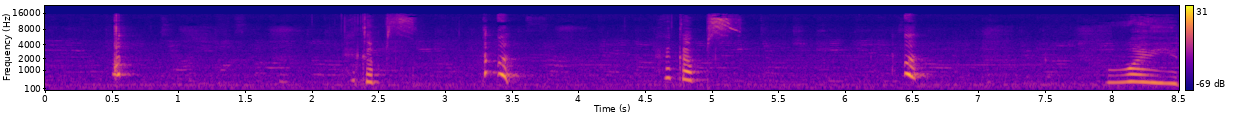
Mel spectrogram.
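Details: Six short, sharp vocal hiccup bursts at irregular intervals over about eight seconds in a quiet room; baby hiccups.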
